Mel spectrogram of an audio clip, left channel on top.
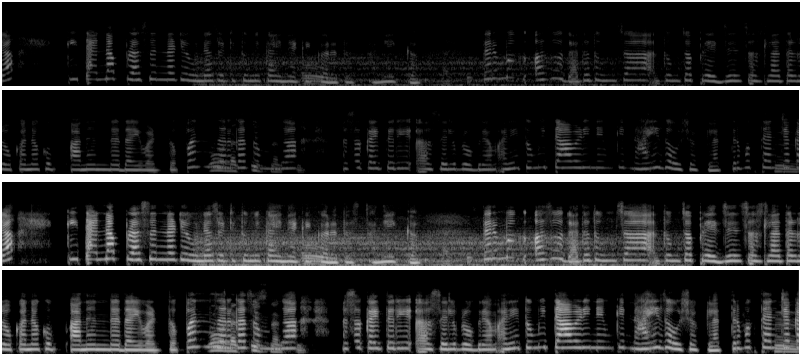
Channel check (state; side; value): quieter; left; 19.7 dB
